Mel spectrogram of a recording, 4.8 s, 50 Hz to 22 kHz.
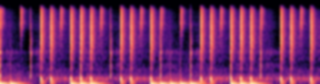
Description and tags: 100bpm 2 measures 3
A 100 BPM, 2 measure electronic drum beat done with the Native Instruments Battery plugin
100BPM, drumbeat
